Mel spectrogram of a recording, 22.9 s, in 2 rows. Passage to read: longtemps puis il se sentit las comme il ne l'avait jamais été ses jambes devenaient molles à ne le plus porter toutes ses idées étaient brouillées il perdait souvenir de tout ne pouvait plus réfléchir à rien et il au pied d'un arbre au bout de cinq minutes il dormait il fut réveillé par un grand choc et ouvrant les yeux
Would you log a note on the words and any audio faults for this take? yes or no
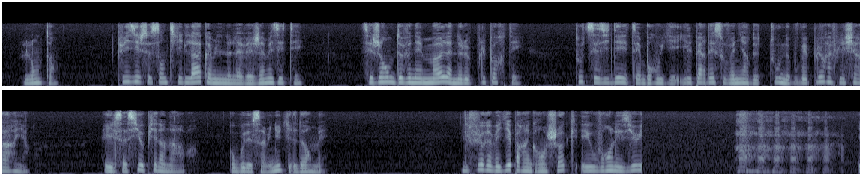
yes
